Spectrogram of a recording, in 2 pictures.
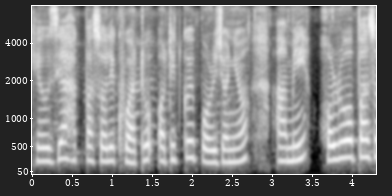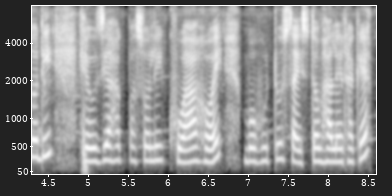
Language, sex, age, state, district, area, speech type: Assamese, female, 30-45, Assam, Golaghat, rural, spontaneous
